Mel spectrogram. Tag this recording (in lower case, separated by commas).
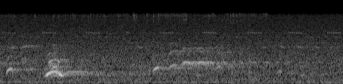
bird, animal, wild animals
